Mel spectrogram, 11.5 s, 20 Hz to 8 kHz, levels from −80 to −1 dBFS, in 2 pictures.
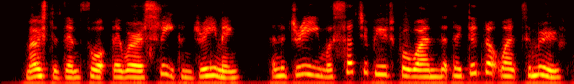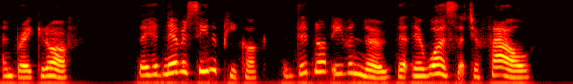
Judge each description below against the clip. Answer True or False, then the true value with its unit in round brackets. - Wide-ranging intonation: True (5.7 semitones)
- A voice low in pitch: False (220 Hz)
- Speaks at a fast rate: True (235 wpm)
